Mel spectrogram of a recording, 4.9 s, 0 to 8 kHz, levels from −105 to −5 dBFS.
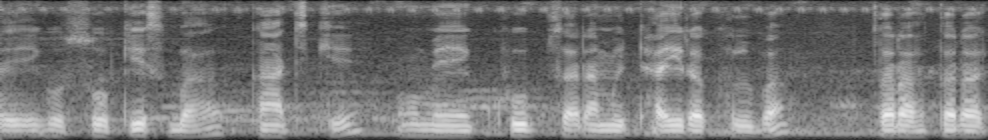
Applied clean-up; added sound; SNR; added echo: none; none; none; none.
